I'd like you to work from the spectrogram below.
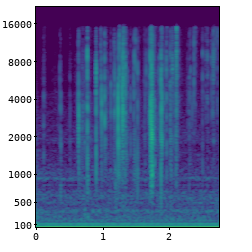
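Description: Crinkling and tearing of a tiny green Japanese green tea Kit Kat wrapper being opened, with many soft, irregular crackles over a steady low hum.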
